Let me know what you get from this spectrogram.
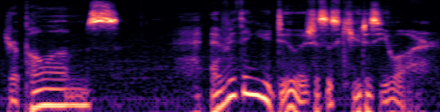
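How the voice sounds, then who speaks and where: A man's voice: mid-range voice, huge pitch swings, unhurried, creaky, slight background noise, voice pushed up, exaggerated voice. A man voicing a sweet, affectionate, cheerful girl with a playful, coaxing manner. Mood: playful teasing.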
